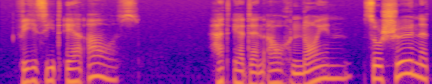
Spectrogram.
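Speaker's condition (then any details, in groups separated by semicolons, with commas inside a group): No condition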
